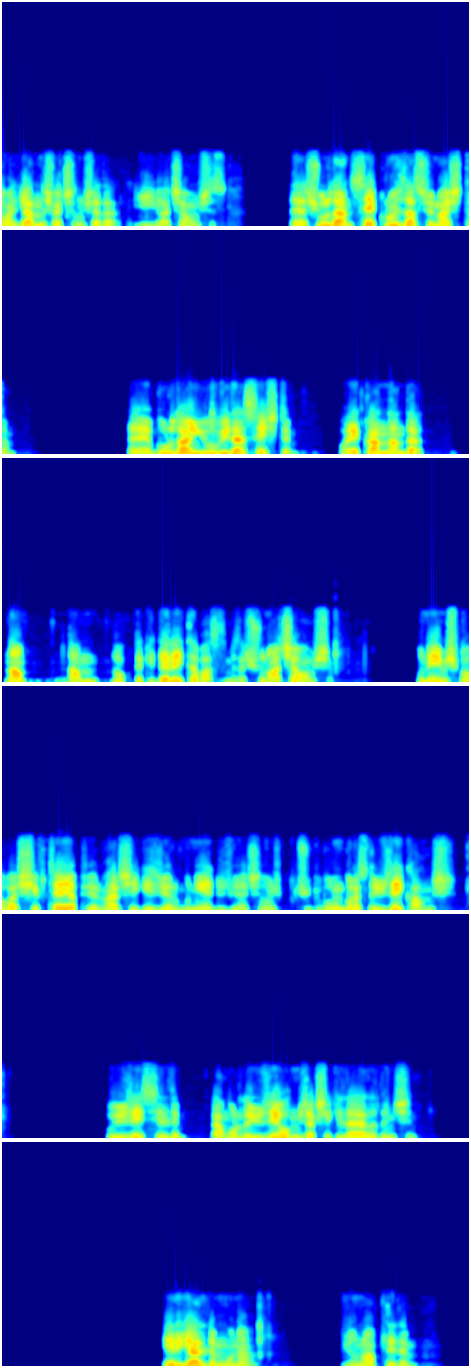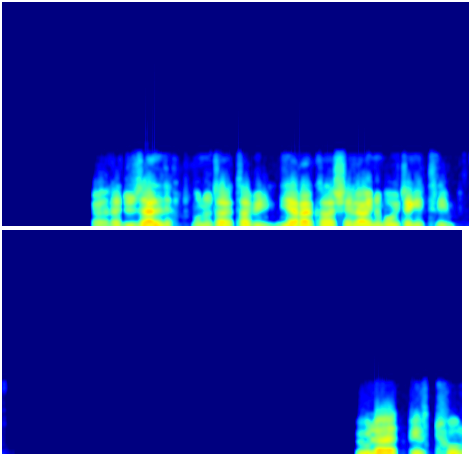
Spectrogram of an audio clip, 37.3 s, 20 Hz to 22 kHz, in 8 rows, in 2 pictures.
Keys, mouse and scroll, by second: 0.5 l, 1.1-2.5 middle drag, 2.5 click, 5.4 click, 5.6 3, 5.9 click, 6.7 l, 7.4-9.4 middle drag, 9.4 ., 10.4-10.7 scroll down 2, 10.7 middle click, 11.3-11.6 scroll up 4, 11.6-12.6 middle drag, 12.6 /, 13.0 /, 13.6 middle click, 14.5-16.4 middle drag, 16.4 click, 16.7 3, 17.2 click, 17.6 x, 19.9-22.3 middle drag, 22.3 a, 22.7 scroll down 1, 22.9 middle click, 23.4 click, 24.3-25.8 middle drag, 25.8 l, 26.7 u, 27.5-28.0 scroll down 7, 28.0-28.5 middle drag, 28.5 s, 29.4 scroll up 1, 29.6 s, 30.3 scroll up 1, 30.5 middle click, 30.7 g, 31.4 scroll up 2, 31.6-32.1 middle drag, 32.1 s.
